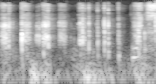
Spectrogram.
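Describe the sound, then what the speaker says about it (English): Scissors snipping a triangle out of layered paper card stock, a close, quiet series of short crisp cuts and crunches with brief pauses between them. "I'm going to take my scissors and just cut out that triangle,"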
